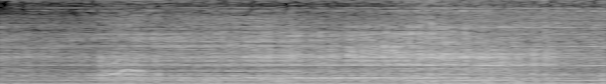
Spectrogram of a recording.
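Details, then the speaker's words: RC drag car on a parking-lot pass: steady dry rasping scrape under the motor whine throughout; owner says the wheelie bar drags constantly, suspects it is set too low, unconfirmed. "Currently, you can hear the wheelie bar dragging all the time."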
